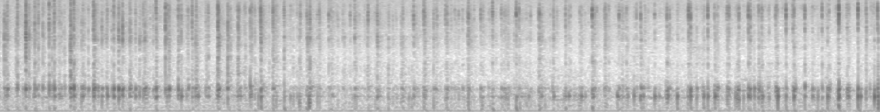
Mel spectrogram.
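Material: Plastic.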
